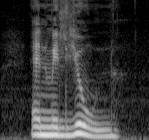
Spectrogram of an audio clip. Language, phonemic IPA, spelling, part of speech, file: Swedish, /mɪlˈjuːn/, miljon, numeral, Sv-miljon.ogg
- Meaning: A million, 10⁶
